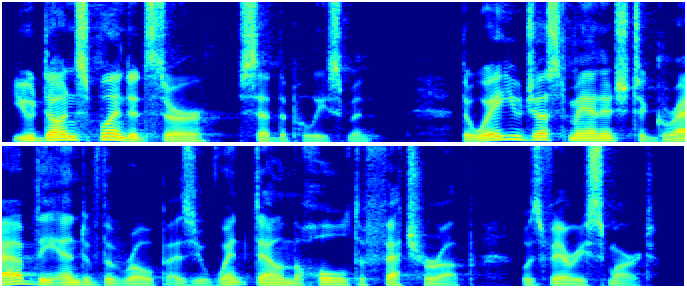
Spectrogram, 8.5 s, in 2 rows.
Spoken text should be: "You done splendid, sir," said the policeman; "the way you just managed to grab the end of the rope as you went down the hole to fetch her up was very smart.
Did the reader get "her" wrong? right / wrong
right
